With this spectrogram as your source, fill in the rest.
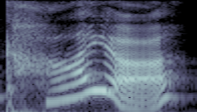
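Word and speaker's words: Kaia: And we mentioned Kaya in one of the last episodes, K-A-I-A. It's like Maya with a K, and that's been hitting the charts too.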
